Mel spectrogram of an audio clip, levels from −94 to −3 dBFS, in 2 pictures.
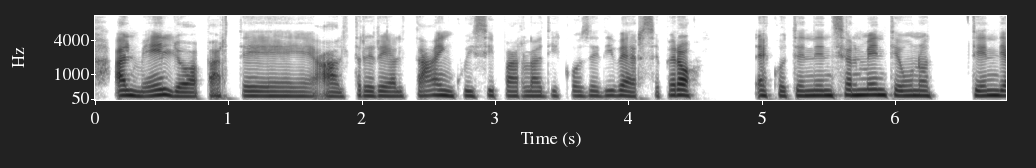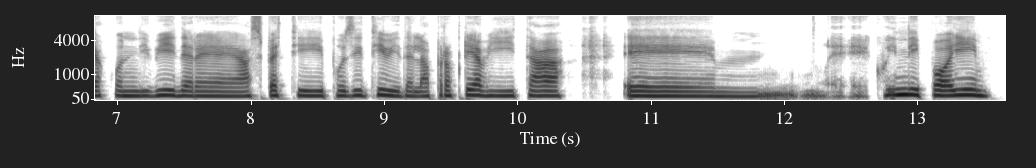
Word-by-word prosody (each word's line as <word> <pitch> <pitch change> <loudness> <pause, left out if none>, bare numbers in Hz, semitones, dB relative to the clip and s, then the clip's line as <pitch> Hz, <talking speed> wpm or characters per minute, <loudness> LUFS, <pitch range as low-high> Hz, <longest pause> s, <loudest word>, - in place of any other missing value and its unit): al 195 +1 +6
meglio, 175 -2 +3
a - - -1
parte 175 -2 -3
altre 170 +3 -3
realtà 180 +2 -2
in 200 -2 +3
cui 180 +1 -4
si 190 +3 -7
parla 180 -1 -3
di 175 +1 -10
cose 180 0 -7
diverse. 190 -2 -3
Però, 205 0 +5 0.5
ecco, 190 -2 -3
tendenzialmente 200 +2 +3
uno 190 -1 +1 0.3
tende 195 0 +2
a 185 - -4
condividere 180 -2 0
aspetti 185 +1 -2
positivi 195 +1 -1
della 170 -1 -3
propria 200 +1 0
vita, 185 0 0 0.4
ehm, 170 -3 -1 0.2
e 160 +2 -16
e - - -22
quindi 220 +2 +5
poi 205 0 +5
185 Hz, 130 wpm, -24 LUFS, 175-195 Hz, 0.5 s, al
